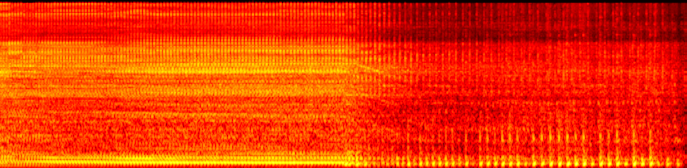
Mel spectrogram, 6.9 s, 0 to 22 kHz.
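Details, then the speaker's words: Honda TMX155 single-cylinder motorcycle running very loud even when cold, hard rapid knock and metallic rattle; owner brought it for an engine overhaul. "okay guys ah napakaingay na po nito kahit kanina napahinga na po niyan ha malamig na napakaingay"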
